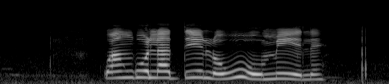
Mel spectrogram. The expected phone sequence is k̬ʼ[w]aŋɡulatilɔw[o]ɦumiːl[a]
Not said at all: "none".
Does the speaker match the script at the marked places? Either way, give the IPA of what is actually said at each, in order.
w, u, ɛ

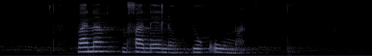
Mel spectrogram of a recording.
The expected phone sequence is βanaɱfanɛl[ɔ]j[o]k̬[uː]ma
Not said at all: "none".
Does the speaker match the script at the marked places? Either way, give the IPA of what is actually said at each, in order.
ɔ, o, uː

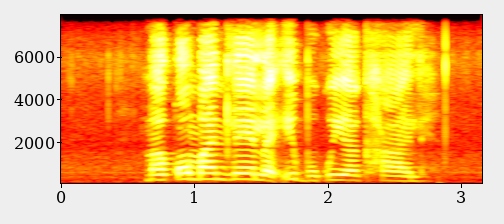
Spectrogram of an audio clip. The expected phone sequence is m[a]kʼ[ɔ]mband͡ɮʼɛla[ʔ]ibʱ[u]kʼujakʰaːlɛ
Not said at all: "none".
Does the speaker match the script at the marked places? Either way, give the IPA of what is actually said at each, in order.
a, ɔ, ʔ, u

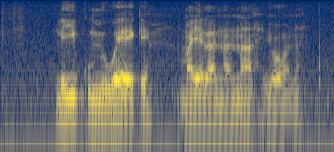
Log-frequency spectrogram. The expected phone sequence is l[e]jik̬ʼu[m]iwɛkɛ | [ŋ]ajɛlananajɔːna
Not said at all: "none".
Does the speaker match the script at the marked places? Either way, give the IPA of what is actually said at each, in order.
e, m, m

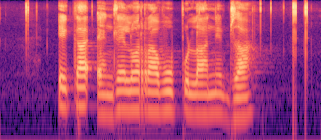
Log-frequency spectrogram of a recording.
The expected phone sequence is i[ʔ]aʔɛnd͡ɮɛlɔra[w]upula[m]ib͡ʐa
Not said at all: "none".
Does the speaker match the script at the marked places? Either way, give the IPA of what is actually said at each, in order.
k, β, n

